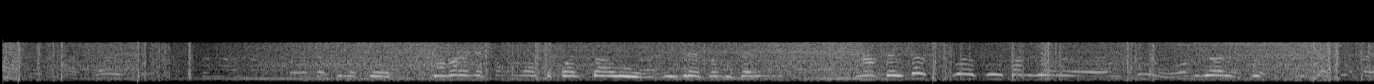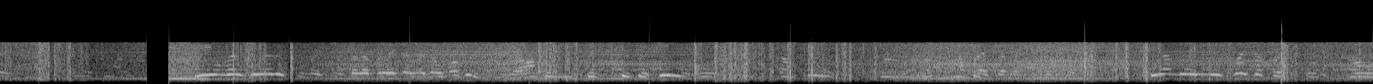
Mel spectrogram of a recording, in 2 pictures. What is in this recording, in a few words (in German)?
Portugiesische Fischer USB 2.5khz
